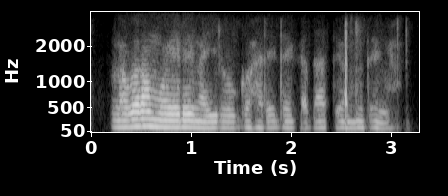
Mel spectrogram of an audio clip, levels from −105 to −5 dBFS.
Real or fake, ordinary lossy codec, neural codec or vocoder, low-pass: fake; Opus, 16 kbps; codec, 16 kHz, 4 kbps, FreqCodec, smaller model; 3.6 kHz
